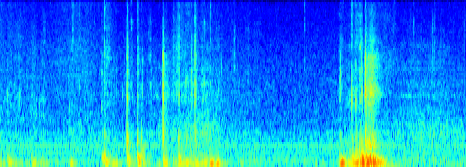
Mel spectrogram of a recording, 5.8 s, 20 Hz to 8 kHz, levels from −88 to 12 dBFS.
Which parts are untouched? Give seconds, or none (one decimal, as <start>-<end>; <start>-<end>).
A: 0.0-5.8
